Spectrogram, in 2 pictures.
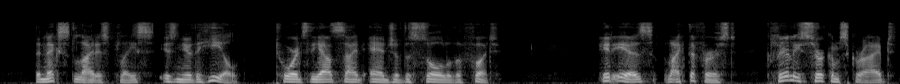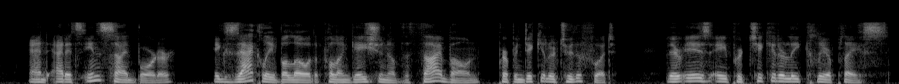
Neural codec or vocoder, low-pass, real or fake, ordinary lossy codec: none; 7.2 kHz; real; AAC, 32 kbps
